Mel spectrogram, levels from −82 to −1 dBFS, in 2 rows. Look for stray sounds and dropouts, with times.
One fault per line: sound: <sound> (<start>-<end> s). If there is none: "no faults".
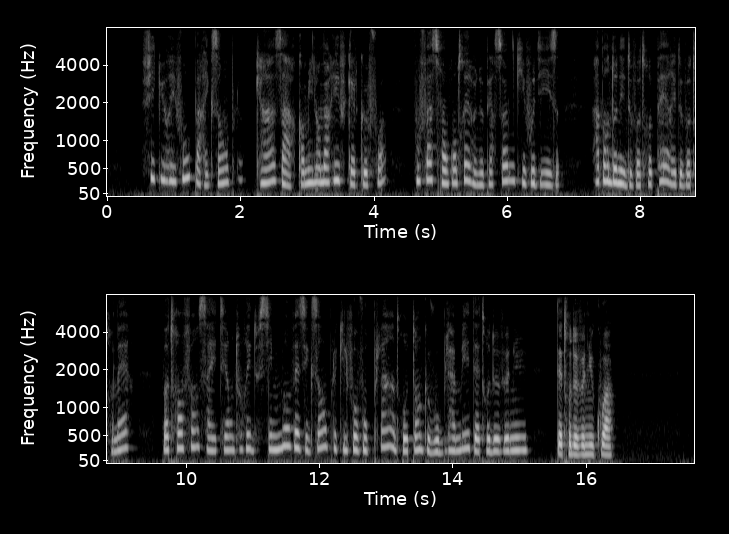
no faults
